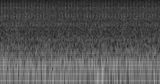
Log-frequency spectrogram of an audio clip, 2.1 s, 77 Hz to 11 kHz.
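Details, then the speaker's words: Nissan NV350 QR25 idling after timing chain replacement (previously camshaft signal error, erratic idle): steady even idle, low smooth rumble, no ticking or rattle; no warning lights, running smooth. "no eratic iing as you can see it's running smooth there no warning light on the dashboard"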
